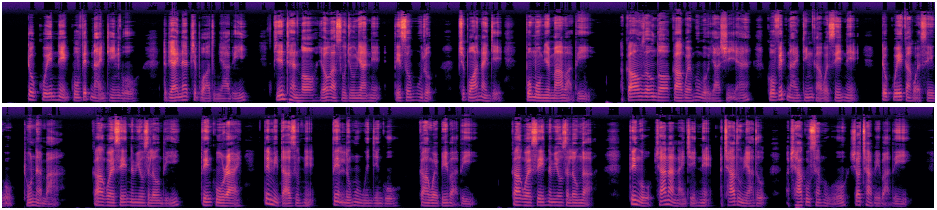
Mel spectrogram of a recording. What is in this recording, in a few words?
Flu PSA BURMESE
